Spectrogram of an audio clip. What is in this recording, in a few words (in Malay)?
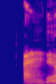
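"angora", Malay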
